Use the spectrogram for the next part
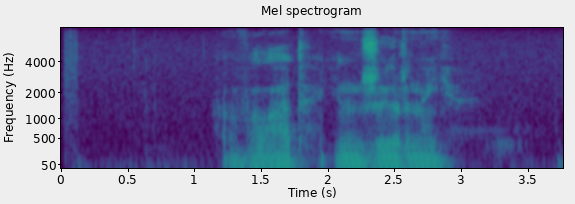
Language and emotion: Russian, neutral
